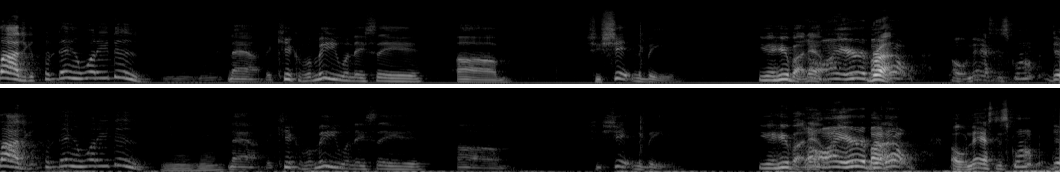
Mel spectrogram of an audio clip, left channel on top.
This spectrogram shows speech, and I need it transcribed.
but damn, what'd he do? Now, the kicker for me when they said she shit in the bed. You didn't hear about that? Oh, I ain't heard about Bruh. that. Oh, nasty scrump.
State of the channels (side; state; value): both; normal; correlation -0.16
